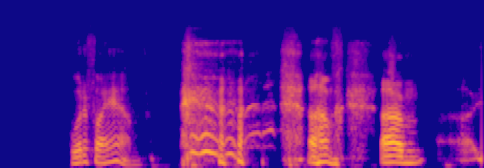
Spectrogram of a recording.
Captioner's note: laughing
